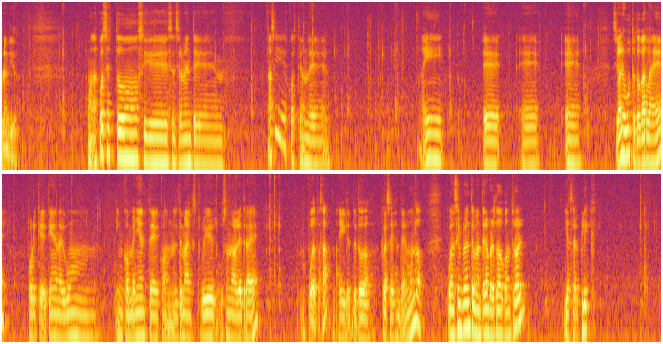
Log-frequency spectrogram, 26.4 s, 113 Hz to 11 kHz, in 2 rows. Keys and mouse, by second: 1.9 right click, 2.3 shift+right click, 5.0 shift+f, 5.3 shift+d, 5.7 right click, 6.1 shift+d, 6.6 click, 8.6 click, 9.9 click, 10.1 click, 10.6 click, 10.8 click, 11.1 click, 12.5 click, 13.7 click, 14.4 alt+right click, 15.9 shift+click, 16.3 shift+g, 17.0 shift+click, 18.6 ctrl+n, 19.8 alt+right click, 24.5 ctrl+click, 25.3 ctrl+click.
